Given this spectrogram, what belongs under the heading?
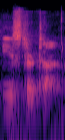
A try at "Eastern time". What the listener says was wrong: Eastern time, and... No. Eastern. Eastern, with an N at the end.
